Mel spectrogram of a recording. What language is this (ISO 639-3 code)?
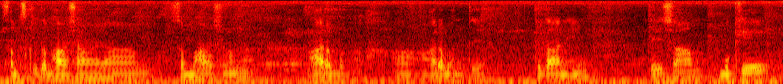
san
